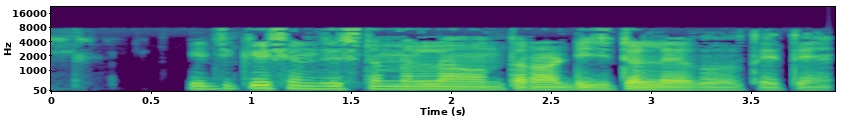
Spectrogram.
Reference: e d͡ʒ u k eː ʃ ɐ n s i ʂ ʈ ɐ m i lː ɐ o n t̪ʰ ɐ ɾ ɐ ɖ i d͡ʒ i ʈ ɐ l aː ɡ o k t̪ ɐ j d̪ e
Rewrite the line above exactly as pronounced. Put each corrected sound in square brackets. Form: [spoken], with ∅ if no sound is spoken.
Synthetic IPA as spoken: e d͡ʒ u k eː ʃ ɐ n s i [s] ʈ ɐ m [ɛ] lː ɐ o n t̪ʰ ɐ ɾ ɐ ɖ i d͡ʒ i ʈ ɐ l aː ɡ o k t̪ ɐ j [t̪] e

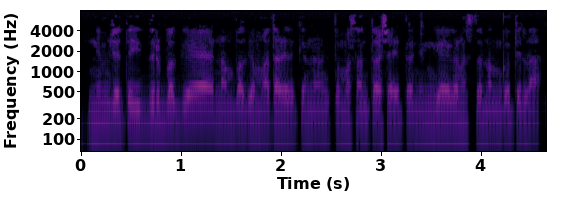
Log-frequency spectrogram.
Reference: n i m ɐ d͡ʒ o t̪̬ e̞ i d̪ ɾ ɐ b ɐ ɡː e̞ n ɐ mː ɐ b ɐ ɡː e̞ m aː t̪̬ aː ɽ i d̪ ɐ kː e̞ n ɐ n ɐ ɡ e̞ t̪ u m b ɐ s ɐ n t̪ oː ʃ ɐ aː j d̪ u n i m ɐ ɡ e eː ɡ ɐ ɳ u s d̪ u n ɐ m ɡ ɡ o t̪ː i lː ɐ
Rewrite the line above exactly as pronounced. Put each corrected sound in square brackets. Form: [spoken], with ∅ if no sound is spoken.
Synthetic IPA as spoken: n i m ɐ d͡ʒ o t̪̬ e̞ i d̪ ɾ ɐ b ɐ ɡː e̞ n ɐ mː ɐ b ɐ ɡː e̞ m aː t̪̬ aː ɽ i d̪ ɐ kː e̞ n ɐ n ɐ ɡ e̞ t̪ u m b ɐ s ɐ n t̪ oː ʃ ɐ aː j [t̪] u n i m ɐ ɡ e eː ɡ ɐ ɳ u s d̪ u n ɐ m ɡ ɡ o t̪ː i lː ɐ

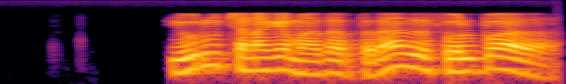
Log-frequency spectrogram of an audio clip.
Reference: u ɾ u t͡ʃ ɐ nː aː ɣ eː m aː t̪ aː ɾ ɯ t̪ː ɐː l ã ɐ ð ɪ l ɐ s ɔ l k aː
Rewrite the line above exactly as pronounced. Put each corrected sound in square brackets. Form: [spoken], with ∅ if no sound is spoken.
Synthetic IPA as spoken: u ɾ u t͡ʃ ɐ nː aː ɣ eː m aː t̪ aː ɾ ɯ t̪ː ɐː [ɾ] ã ɐ ð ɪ l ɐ s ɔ l [p] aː

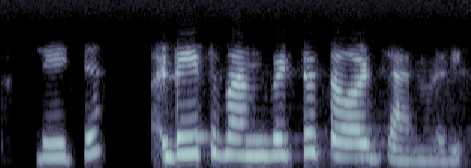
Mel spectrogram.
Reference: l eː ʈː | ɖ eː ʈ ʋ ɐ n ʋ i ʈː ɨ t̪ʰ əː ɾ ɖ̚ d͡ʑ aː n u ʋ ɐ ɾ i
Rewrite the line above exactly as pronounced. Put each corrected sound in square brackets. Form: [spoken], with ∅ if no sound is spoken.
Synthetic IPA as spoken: l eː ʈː | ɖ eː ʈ ʋ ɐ n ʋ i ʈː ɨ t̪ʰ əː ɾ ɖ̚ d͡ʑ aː n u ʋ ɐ ɾ i

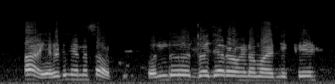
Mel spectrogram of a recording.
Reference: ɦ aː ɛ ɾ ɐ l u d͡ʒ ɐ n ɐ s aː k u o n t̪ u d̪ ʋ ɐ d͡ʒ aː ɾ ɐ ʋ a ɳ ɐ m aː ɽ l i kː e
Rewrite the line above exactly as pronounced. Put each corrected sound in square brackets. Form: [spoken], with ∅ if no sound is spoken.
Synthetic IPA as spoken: ɦ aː ɛ ɾ ɐ [ɽ] u d͡ʒ ɐ n ɐ s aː k u o n [d̪] u d̪ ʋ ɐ d͡ʒ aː ɾ ɐ ʋ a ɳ ɐ m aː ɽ l i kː e

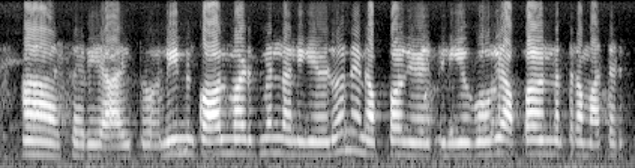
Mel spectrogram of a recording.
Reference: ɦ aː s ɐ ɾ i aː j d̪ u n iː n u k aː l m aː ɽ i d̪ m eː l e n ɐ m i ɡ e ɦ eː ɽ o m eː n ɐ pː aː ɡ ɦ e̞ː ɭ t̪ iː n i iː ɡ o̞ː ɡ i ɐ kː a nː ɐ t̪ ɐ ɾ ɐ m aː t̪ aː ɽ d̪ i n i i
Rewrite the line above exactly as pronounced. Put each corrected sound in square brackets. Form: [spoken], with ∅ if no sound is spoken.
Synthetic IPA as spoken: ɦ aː s ɐ ɾ i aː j [t̪] u n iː n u k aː l m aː ɽ i d̪ m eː l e n ɐ [n] i ɡ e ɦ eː [ɭ] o [n] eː n ɐ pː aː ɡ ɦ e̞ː ɭ t̪ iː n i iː ɡ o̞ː ɡ i ɐ [pː] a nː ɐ t̪ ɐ ɾ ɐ m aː t̪ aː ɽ [t̪] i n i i

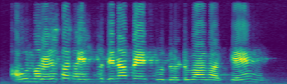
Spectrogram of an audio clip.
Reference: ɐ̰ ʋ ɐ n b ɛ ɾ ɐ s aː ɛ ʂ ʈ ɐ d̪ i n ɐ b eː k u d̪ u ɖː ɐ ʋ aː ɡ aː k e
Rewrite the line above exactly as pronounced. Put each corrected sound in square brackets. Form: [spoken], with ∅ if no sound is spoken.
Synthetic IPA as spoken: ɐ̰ ʋ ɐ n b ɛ [ɭ] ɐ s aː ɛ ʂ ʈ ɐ d̪ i n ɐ b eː k u d̪ [ɔ] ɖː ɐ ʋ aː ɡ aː k e

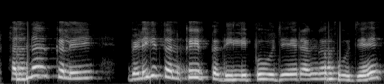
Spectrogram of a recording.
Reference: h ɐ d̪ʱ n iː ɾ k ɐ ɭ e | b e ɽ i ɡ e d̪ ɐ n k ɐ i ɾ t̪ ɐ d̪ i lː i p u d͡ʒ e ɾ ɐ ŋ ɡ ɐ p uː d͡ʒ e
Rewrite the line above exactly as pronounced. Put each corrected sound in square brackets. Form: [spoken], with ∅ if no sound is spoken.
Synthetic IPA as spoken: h ɐ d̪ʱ n [aː] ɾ k ɐ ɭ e | b e [ɭ] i ɡ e [t̪] ɐ n k ɐ i ɾ t̪ ɐ d̪ i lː i p [uː] d͡ʒ e ɾ ɐ ŋ ɡ ɐ p uː d͡ʒ e

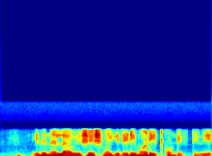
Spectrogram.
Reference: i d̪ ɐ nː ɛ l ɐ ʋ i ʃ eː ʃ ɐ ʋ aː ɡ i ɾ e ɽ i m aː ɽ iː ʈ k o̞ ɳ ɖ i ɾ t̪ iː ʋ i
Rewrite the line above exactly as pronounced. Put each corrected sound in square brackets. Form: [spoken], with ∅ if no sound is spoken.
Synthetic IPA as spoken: i d̪ ɐ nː ɛ [lː] ɐ ʋ i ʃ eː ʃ ɐ ʋ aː ɡ i ɾ e ɽ i m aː ɽ iː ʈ k o̞ ɳ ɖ i ɾ t̪ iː ʋ i

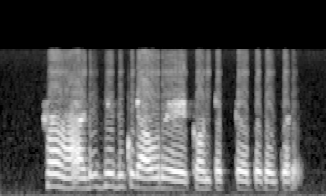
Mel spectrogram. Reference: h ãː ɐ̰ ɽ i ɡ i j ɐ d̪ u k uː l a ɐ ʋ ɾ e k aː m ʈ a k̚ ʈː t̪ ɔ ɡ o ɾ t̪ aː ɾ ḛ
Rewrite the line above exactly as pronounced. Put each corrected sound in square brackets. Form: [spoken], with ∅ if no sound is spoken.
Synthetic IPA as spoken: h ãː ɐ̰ ɽ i ɡ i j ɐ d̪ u k uː [ɽ] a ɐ ʋ ɾ e k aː [ɳ] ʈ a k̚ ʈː t̪ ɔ ɡ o [ɭ] t̪ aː ɾ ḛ

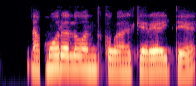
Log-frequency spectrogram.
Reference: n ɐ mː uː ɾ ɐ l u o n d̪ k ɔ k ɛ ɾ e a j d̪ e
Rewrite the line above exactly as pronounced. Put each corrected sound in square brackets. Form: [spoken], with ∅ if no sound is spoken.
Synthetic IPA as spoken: n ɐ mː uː ɾ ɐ l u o n d̪ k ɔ k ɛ ɾ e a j [t̪] e

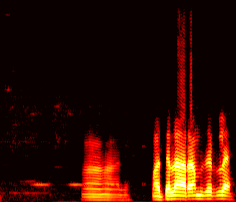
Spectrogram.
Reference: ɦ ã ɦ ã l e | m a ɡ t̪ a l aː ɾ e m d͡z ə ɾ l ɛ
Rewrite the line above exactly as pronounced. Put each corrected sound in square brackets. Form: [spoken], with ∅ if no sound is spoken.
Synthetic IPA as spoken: ɦ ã ɦ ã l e | m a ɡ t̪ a l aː ɾ [a] m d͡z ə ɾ l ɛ

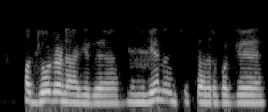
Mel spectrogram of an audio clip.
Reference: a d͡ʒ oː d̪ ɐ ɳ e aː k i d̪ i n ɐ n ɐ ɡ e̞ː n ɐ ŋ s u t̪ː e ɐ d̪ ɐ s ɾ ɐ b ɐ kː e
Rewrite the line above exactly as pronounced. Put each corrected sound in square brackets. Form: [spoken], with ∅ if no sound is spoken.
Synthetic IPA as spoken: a d͡ʒ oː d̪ ɐ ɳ e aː [ɡ] i d̪ [e] n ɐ [m] ɐ ɡ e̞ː n ɐ [n] s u t̪ː e ɐ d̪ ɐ [∅] ɾ ɐ b ɐ [ɡː] e

